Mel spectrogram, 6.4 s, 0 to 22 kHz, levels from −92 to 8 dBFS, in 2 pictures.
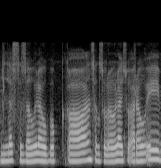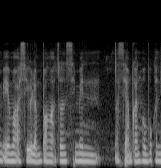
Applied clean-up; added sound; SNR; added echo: none; none; none; none.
